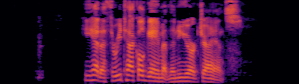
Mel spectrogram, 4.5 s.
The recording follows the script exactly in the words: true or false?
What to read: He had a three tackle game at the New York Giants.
true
